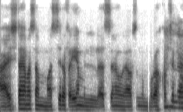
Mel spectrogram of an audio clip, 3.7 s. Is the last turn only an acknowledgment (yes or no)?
no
